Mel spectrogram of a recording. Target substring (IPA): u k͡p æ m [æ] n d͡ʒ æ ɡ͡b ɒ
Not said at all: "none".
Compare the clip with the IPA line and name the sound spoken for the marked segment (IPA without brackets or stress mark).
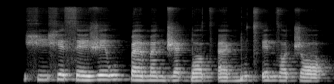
æ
